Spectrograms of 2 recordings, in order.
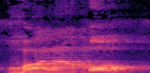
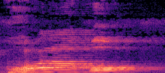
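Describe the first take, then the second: First: The kh sound is heavy and full. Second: The kh sound is heavy and full.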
